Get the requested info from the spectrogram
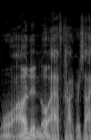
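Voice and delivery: low, fast, quiet, offhand mumble.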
